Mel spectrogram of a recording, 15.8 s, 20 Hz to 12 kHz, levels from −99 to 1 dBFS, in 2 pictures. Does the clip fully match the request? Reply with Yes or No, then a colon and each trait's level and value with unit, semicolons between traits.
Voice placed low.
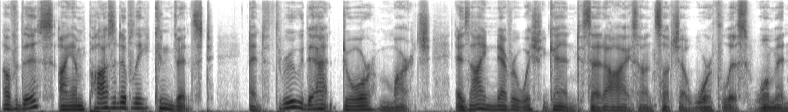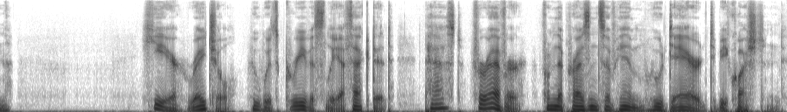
Yes: low, 100 Hz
